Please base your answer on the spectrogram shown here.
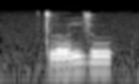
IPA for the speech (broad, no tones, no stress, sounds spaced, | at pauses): t l o n z u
